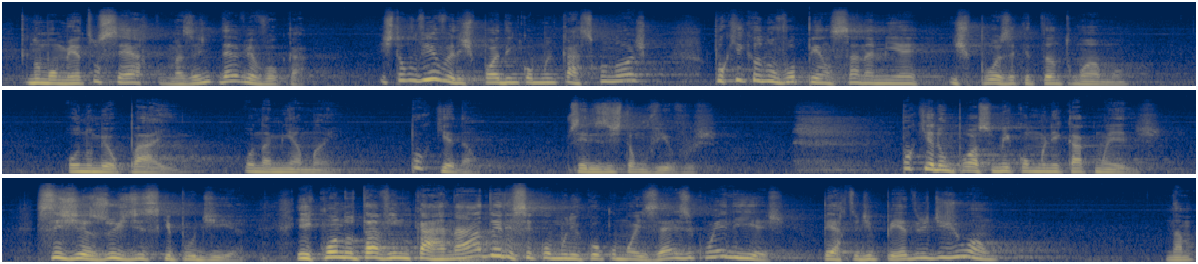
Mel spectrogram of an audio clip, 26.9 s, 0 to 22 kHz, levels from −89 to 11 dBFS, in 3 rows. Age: 50-69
